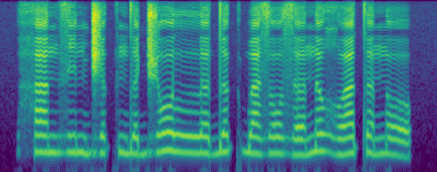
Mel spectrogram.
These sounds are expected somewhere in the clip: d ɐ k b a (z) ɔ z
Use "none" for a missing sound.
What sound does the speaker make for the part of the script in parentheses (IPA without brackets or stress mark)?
z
